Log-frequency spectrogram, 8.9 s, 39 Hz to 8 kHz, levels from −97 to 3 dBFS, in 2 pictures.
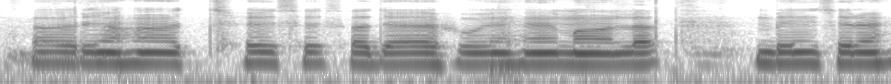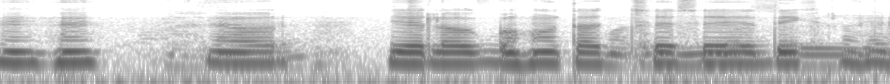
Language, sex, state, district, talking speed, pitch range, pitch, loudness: Hindi, male, Chhattisgarh, Bilaspur, 130 wpm, 140-150 Hz, 145 Hz, -41 LUFS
